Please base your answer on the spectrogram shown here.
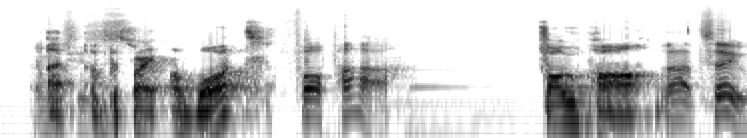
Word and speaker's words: faux pas: Faux pas. That too. It's faux. Faux. Faux pas. That sounds Londonish now. That's funny, isn't it? No, that's just the correct pronunciation.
